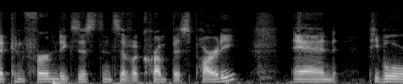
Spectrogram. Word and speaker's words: Krampus: Krampus. – Krampus.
